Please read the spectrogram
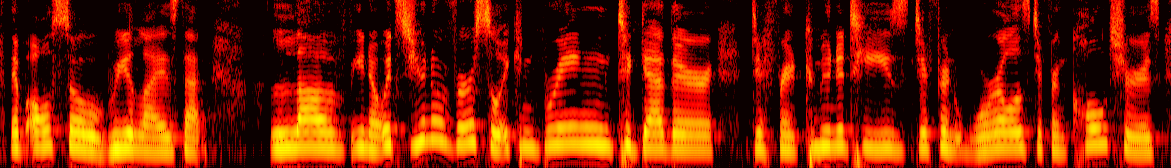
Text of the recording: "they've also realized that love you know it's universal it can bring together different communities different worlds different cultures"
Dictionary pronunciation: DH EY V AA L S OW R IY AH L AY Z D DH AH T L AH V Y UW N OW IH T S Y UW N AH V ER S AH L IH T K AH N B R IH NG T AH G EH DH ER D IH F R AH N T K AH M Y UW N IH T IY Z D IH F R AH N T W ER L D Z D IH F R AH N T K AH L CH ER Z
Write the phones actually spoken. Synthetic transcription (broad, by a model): DH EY V AA L S OW R IY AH L AY Z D DH AH T L AH V Y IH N OW IH T S Y UW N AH V ER S L IH T K N B R IH NG T AH G EH DH ER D IH F R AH N K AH M Y UW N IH T IY Z D IH F R AH N T W ER L D Z D IH F R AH N K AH L CH ER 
